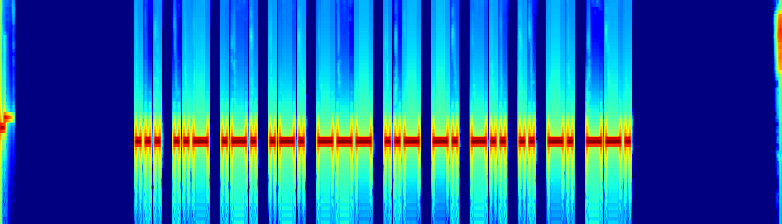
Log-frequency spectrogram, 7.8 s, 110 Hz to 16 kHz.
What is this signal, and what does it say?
Morse code, heard as a keyed tone, about 25 wpm, 700 Hz. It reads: SURROUNDING
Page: morse-code-ninja-practice-25wpm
